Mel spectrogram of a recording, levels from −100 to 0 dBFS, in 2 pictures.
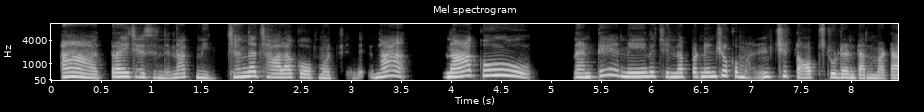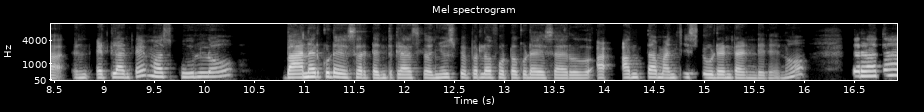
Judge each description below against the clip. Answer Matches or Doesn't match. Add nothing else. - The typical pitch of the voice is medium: Doesn't match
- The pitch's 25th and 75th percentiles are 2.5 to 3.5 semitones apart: Doesn't match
